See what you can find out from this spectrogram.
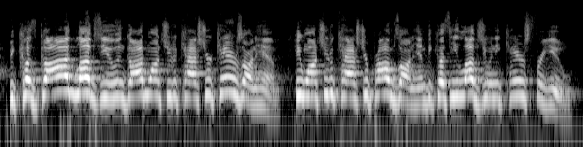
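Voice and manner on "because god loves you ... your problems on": preaching shout. Real, not acted. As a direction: proclaim it to the whole room. Preacher driving home his point.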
